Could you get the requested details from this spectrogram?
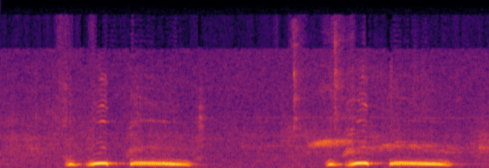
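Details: Spotted dove coo played as a lure to make doves coo quickly: two clean phrases, each a short double coo followed by a longer falling coo, two seconds apart, with a faint high whistle.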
